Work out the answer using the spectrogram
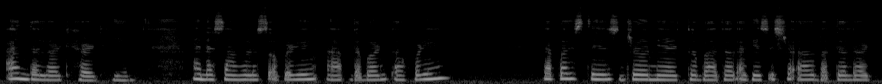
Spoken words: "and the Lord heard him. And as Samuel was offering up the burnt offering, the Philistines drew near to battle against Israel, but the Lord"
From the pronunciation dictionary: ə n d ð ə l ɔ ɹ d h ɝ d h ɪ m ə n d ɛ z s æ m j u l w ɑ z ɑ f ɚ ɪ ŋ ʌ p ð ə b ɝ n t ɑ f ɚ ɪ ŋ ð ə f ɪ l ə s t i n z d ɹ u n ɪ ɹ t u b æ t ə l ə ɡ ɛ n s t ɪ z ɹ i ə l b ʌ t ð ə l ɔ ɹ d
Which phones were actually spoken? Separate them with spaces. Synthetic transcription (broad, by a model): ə n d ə l ɔ ɹ d h ɝ d h ɪ m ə n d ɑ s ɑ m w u l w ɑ s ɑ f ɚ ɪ ŋ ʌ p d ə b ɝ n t ɑ f ɚ ɪ ŋ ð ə p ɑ l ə s t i n s d ɹ u n ɪ ɹ t u b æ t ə l ə ɡ ɛ n s t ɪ s ɹ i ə l b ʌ t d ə l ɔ ɹ d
